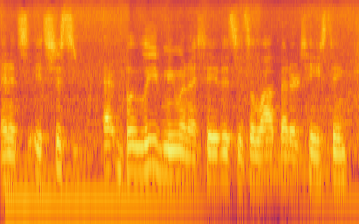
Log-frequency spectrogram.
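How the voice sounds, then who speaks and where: Talking at a very fast pace with very wide pitch swings, a man with a New Jersey accent and a medium pitch is heard against noticeable background noise. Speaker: cooking vlogger. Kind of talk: casual cooking tutorial. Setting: home kitchen. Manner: halting, many fillers and false starts; stuttering a little.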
